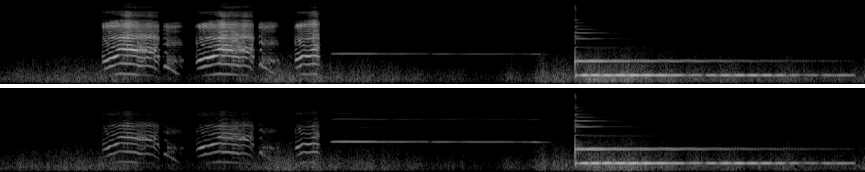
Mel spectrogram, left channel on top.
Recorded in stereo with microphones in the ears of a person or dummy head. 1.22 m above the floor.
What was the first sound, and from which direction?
A baby crying, 85° left.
